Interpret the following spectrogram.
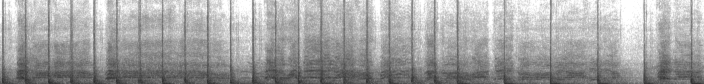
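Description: Powwow drum group: a large drum struck in a steady beat, about two and a half strokes a second, with a chorus of high-pitched singers chanting over it. Drum and song break off briefly near the end, then start again.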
